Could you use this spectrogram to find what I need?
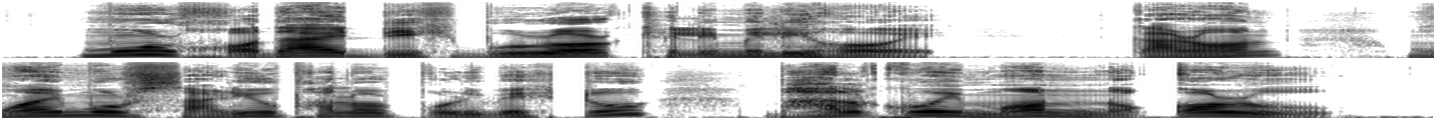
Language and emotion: Assamese, disgusted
